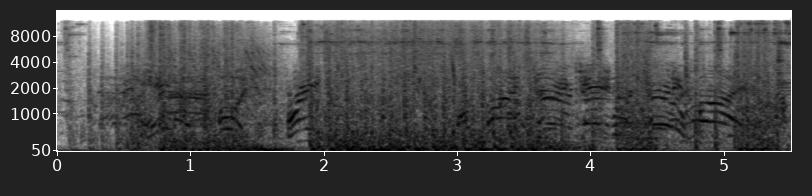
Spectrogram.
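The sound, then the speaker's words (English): Rapid gunfire rattles through a combat scene with Marines, dense overlapping shots and bursts that continue almost without pause. Shouting voices are mixed in beneath the firing. “A Marine laughs as he shoots a gunman in the head.”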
